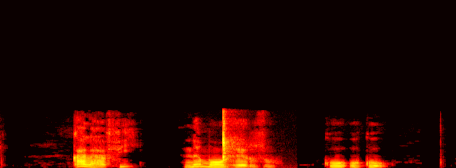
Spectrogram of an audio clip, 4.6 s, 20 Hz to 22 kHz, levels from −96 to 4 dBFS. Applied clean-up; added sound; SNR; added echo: none; Thump, thud; 1 dB; none.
